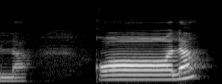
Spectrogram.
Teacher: काफ के ऊपर ज़बर, आगे अलिफ खाली से पहले काफ के ऊपर ज़बर है, ये अलिफ मद्दा है, इसको हम एक अलिफ की मिकदार खींच कर अदा करेंगे। क़ा, लाम के ऊपर ज़बर बगैर खींचे पढ़ेंगे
